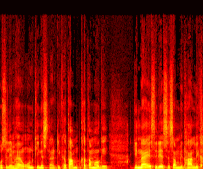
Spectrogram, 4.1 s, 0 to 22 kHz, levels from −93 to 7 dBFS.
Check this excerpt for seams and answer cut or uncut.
cut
